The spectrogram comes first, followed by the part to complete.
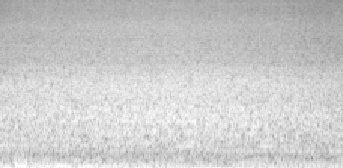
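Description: A loud rushing noise swell, a dramatic sound effect in the background score, building to a peak mid-way and easing off near the end over a steady low drone.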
